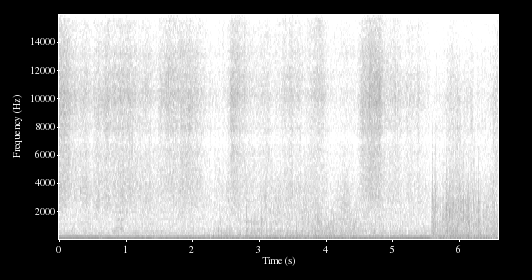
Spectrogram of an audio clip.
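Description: Gusty westerly wind at sea beside a ship, a constant loud roar over a steady low engine hum from the vessel holding position, with no pauses.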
